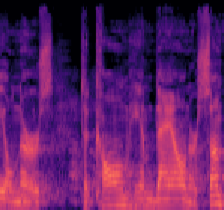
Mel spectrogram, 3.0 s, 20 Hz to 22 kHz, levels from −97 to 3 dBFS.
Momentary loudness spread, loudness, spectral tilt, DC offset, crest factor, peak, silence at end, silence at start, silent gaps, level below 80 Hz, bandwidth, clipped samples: 11 LU; -32 LUFS; -4 dB/octave; under 0.1%; 18 dB; -14 dBFS; 0 s; 0 s; none; -74 dBFS; 19 kHz; under 0.1%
